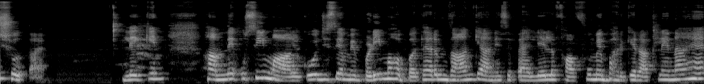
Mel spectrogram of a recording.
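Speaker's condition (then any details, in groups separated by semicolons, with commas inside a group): No condition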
